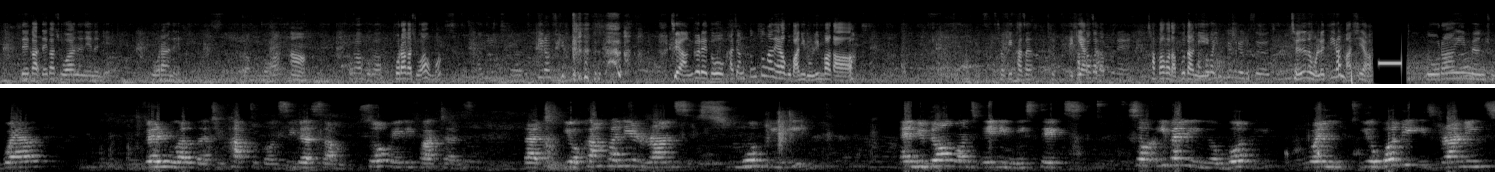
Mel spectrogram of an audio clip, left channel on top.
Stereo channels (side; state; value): both; different; correlation 0.00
